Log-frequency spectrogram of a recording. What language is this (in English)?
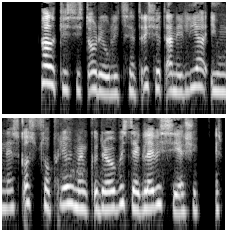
Georgian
